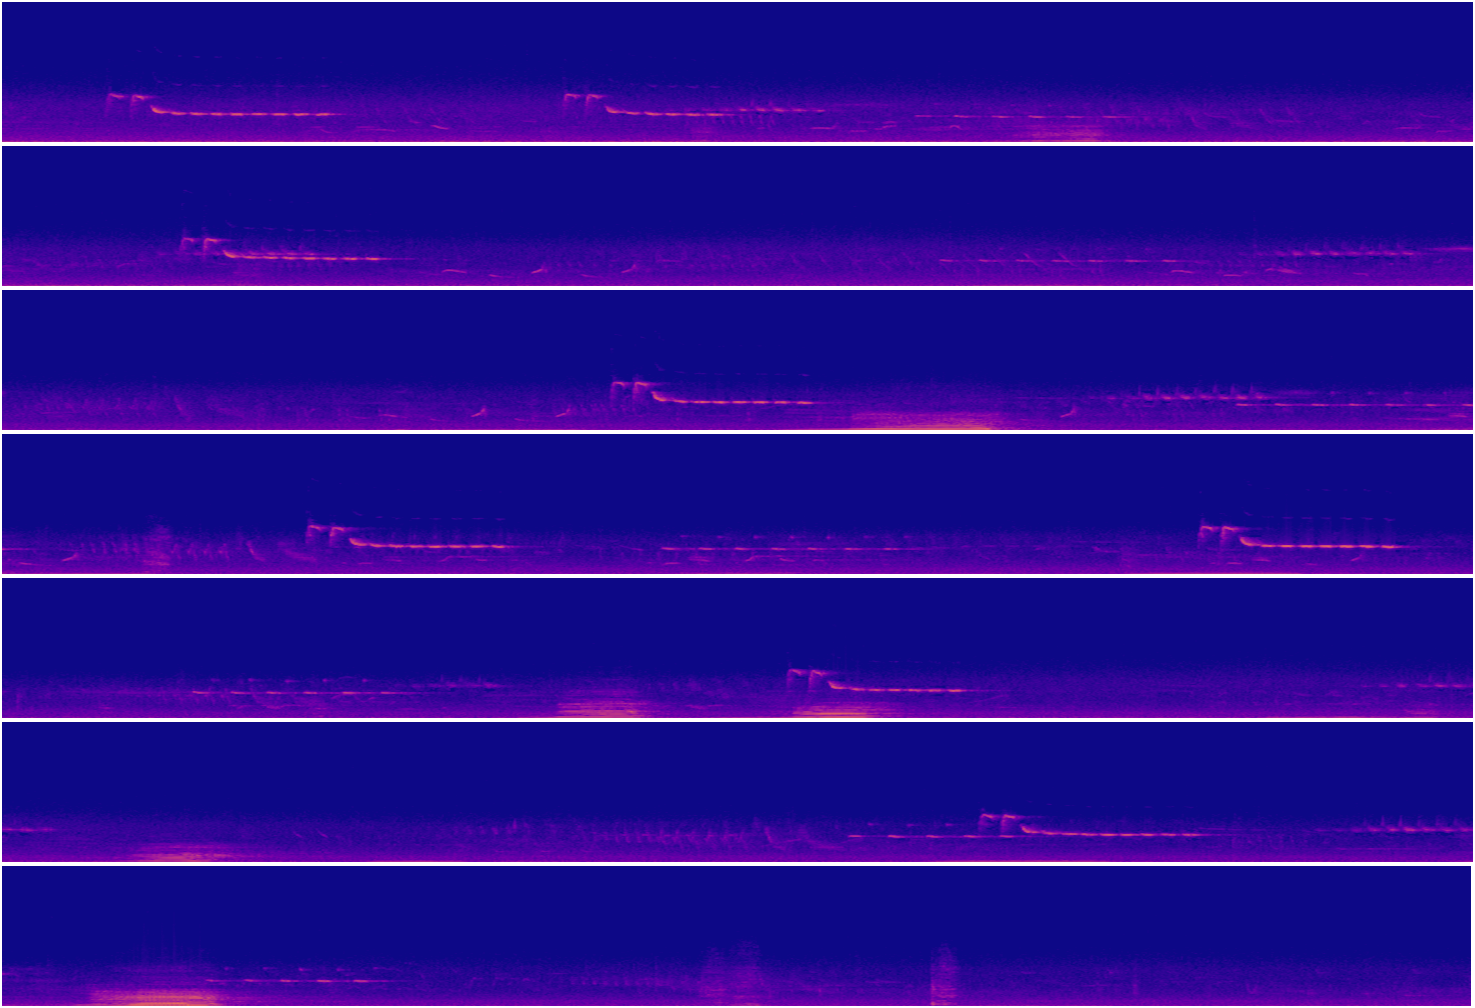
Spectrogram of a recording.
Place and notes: Piirimäe, Farm, Estonia - herd of cows in the early morning
With the green grass coming up quickly the nearby farm operation released their cows this week, introducing a new dynamic to the local soundscape.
